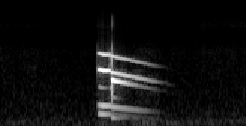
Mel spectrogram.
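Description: A single short animal call about a second in, starting suddenly and falling steadily in pitch as it dies away over about half a second.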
